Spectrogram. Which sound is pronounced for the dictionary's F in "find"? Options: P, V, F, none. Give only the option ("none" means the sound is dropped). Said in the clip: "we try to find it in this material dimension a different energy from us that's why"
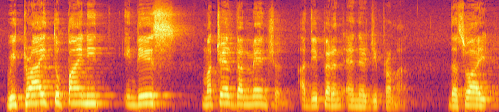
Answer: P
